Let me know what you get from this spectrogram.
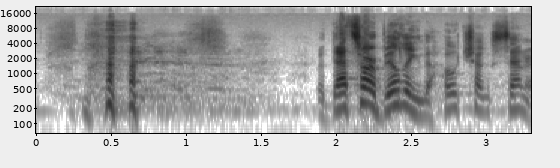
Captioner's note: laughing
